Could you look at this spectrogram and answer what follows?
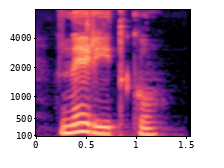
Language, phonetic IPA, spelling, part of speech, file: Ukrainian, [neˈrʲidkɔ], нерідко, adverb, Uk-нерідко.ogg
- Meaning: quite often, not infrequently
